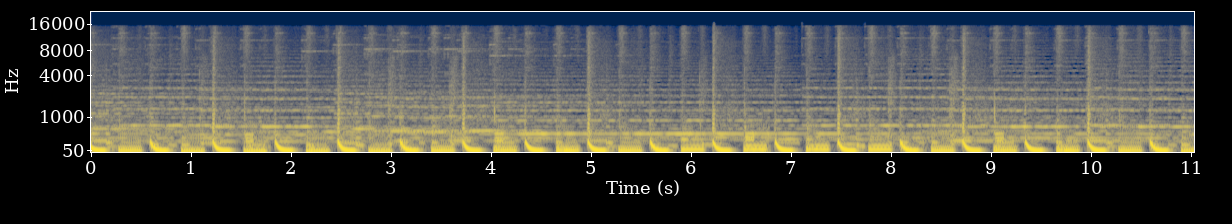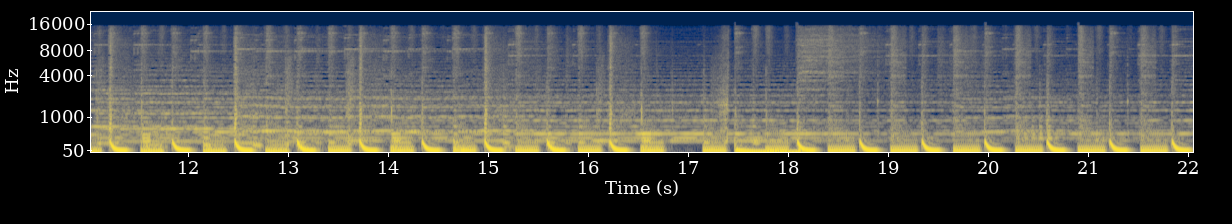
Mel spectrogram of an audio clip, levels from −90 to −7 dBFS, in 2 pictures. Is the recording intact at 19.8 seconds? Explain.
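No. At 19.8 seconds, as throughout the clip, a gritty, inharmonic fizz rides on the louder and brighter parts of the sound, sitting roughly 30 dB below it. This is crude rate conversion. Samples were simply picked or dropped to the nearest position, with no filtering. That fits a change from 48 kHz to 44.1 kHz. The timing error repeats in a fixed cycle and produces shifted, inharmonic copies of the audio.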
